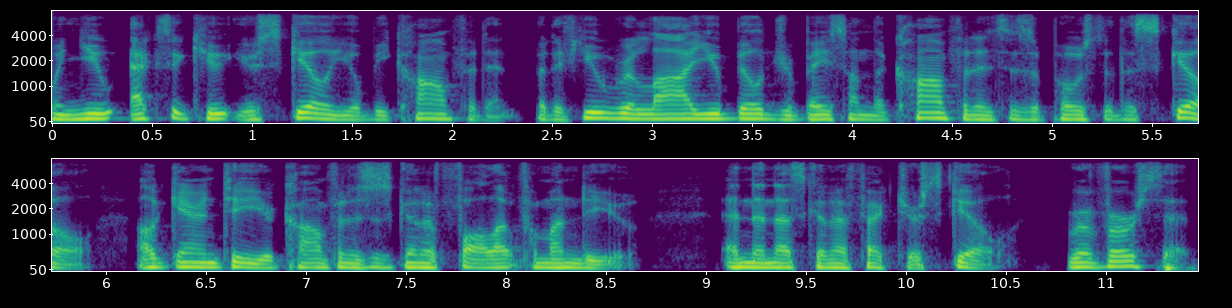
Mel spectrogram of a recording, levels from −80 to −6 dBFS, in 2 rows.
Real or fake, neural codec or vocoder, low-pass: real; none; 7.2 kHz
